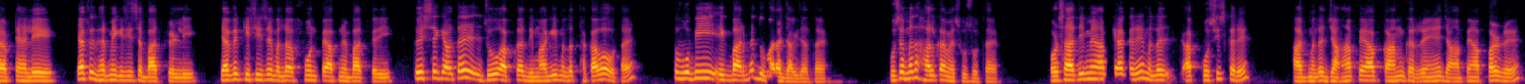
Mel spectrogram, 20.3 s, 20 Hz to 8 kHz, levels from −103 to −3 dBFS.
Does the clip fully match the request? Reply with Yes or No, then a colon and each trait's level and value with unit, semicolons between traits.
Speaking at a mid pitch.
Yes: medium, 160 Hz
